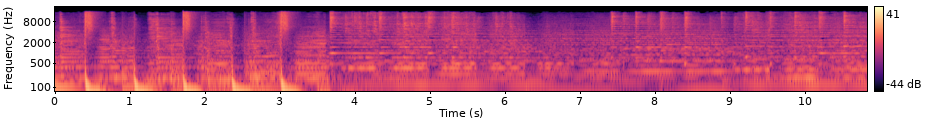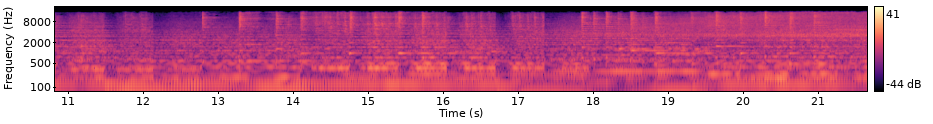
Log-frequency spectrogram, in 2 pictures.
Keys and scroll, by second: 3.5 ctrl+space, 17.0 ctrl+space.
